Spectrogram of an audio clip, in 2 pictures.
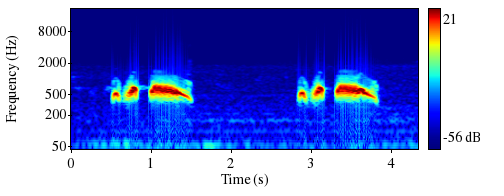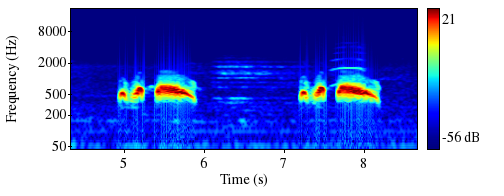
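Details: Spotted dove kept as a decoy, 'thổ' voice style, cooing to draw in other doves. Four evenly spaced phrases of two quick short notes and one long sliding coo, with a faint buzzy sound in one pause.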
